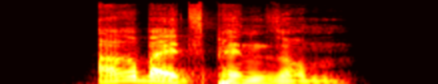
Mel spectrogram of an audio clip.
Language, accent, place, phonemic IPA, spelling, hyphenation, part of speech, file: German, Germany, Berlin, /ˈaʁbaɪ̯t͡sˌpɛnzʊm/, Arbeitspensum, Ar‧beits‧pen‧sum, noun, De-Arbeitspensum.ogg
- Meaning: workload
